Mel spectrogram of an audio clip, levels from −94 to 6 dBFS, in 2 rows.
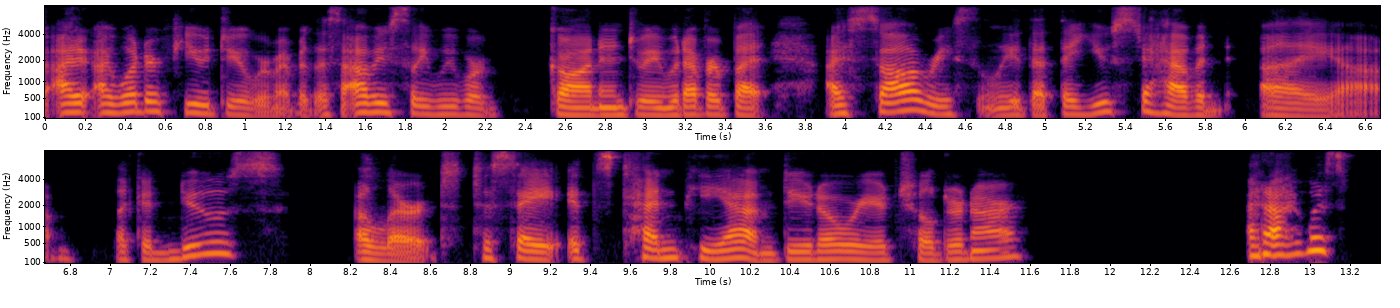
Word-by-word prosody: I 185 +2 +4
I 180 - 0
wonder 200 +3 +2
if 200 -2 -7
you 175 -2 +1
do 150 -3 -5
remember - - -6
this. 150 - -8
Obviously, 185 -4 +1
we 150 0 -6
were 140 -2 -6 0.2
gone 140 -3 +5
and 140 0 0
doing 140 -1 -1
whatever, 150 0 +2
but, 140 - +2 0.3
I 165 - +3
saw 195 +5 +5
recently 150 -7 -3
that - - -3
they 150 - 0
used 185 +6 -5
to 210 - +1
have 160 -8 +4
an 140 - -4 0.2
a, 130 -3 -1
um, 165 -2 -7 0.2
like 145 0 -9
a 145 - -3
news 245 - -3 0.3
alert - - 0
to 180 - -5
say 155 -2 +2
"It's 165 - -3
10 175 +1 +1
PM, 170 -5 +1
do 150 - -6
you 150 - -1
know 155 +1 +1
where 155 -1 +1
your 140 -1 -2
children 140 +2 -3
are?" 175 +5 -1 1.1
and 220 - +5
I 235 +2 +8
was 325 +1 +3
160 Hz, 205 wpm, -26 LUFS, 145-190 Hz, 1.1 s, I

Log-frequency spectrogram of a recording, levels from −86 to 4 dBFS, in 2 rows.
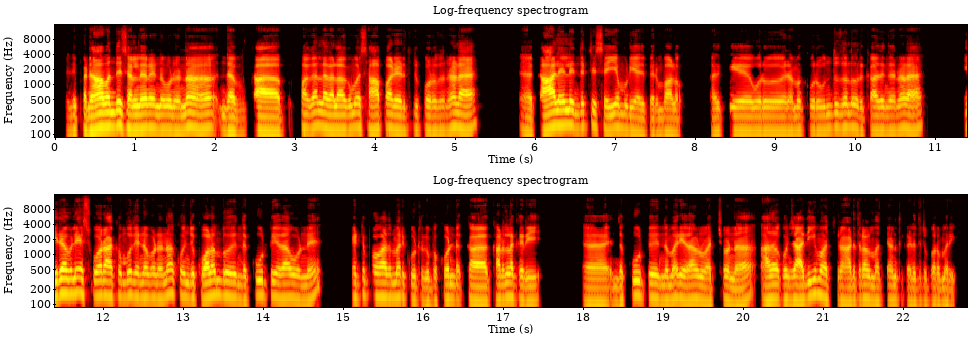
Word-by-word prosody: இது 115 +2 -6
இப்ப - - -1
நான் 135 +3 +9
வந்து 140 +2 +4
செல 125 -2 +4
நேரம் 130 0 +5
என்ன 125 0 0
பண்ணுவேன்னா, 125 +3 +3 0.4
இந்த 115 0 +2 0.3
ப - - -1 0.6
பகல்ல 135 +2 +1
வேல 125 0 +3
பாக்கும்போது 125 0 0
சாப்பாடு 125 +1 +2
எடுத்துட்டு 120 +1 -6
போறதுனால 120 +3 0 0.8
அ - - -4 0.2
காலையில 150 +5 +7
எழுந்திரிச்சு 135 +1 -4
செய்ய 120 +2 +1
முடியாது 115 -4 -2
பெரும்பாலும். 105 0 -3 0.3
அதுக்கு 110 +2 -6 0.3
ஒரு 115 0 -1 0.3
நமக்கு 115 +1 -6
ஒரு 115 - -4
உந்துதலும் 135 +1 -3
இருக்காதுங்கிறனால 120 +3 -1 0.7
இரவிலேயே 165 +2 +3
சோறாக்கும்போது 150 0 +1
என்ன 135 0 -1
பண்ணுவேன்னா, 135 +4 -1
கொஞ்சம் 135 -1 -3
கொழம்பு 150 +2 +2
இந்த 125 -1 -4
கூட்டு 155 -2 -4
எதாவது 130 0 +1
ஒன்னு 120 +1 -2 0.5
கெட்டு 135 +3 -5
போகாத 140 -2 +1
மாதிரி 140 -1 -1
கூட்டு 125 -2 -6
இருக்கு. 110 0 -5
இப்போ 115 - -8
கொண்ட 125 -2 -1
க 120 - +1 0.3
கடலை 135 +2 +1
கறி, 115 -1 -1 0.8
அ - - 0 0.2
இந்த 110 +1 -5
கூட்டு 150 -3 -3
இந்த 120 0 -3
மாரி 130 - +1
ஏதாவது 125 0 +1
ஒன்னு 110 - -1
வச்சோன்னா, 110 -1 -2 0.3
அதை 125 - +3
கொஞ்சம் 120 0 +2
அதிகமா 150 +5 -1
வச்சுருவோம். 115 -2 -4
அடுத்த 120 +2 -5
நாள் 120 -2 -2
மத்தியானத்துக்கு 115 0 -7
எடுத்துட்டு 110 0 -9
போற 105 -1 -5
மாரி. 100 -1 -8
125 Hz, 175 wpm, -24 LUFS, 115-135 Hz, 0.8 s, நான்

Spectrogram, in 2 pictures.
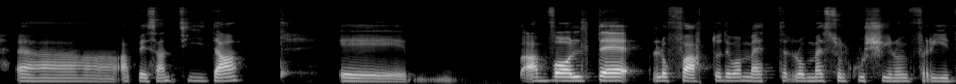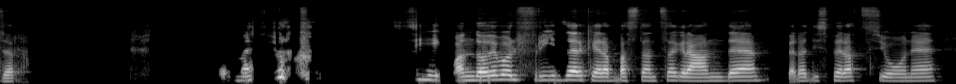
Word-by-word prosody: uhm, 150 -3 -5
appesantita. 165 +3 -1 0.9
Ehm, 145 - -2 1.1
a - - +3
volte 175 - +5
l'ho 175 +1 -1
fatto, 175 +1 +2
devo 170 0 -2
ammetterlo 160 0 -5
ho - - -5
messo 165 +1 -5
il 165 - -11
cuscino 160 -3 -4
in 155 - -7
freezer. 145 -1 -8 1.9
Ho - - -9
messo 185 - -2
il 340 - +3
cu - - -5 0.8
sì 215 -2 -6
quando 195 +1 +4
avevo 215 +3 +6
il 220 0 +2
freezer 205 -1 +3
che 200 -3 -2
era 175 0 +6
abbastanza 175 +1 -2
grande, 180 +3 +2
per - - -5
la 170 - -1
disperazione, 175 -1 -4
175 Hz, 95 wpm, -21 LUFS, 160-180 Hz, 1.9 s, avevo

